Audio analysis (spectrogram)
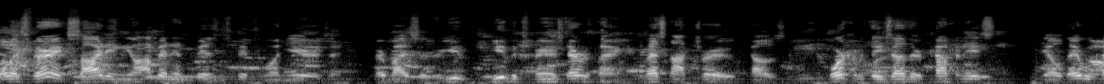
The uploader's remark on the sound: at the Kentucky Bourbon Festival in Bardstown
